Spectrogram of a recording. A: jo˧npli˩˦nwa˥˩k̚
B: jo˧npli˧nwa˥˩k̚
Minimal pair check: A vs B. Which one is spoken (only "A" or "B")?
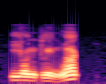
A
